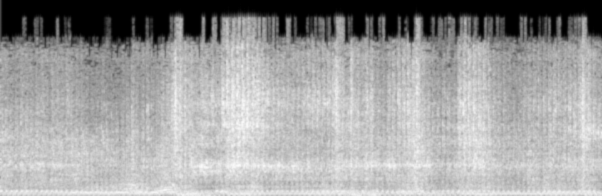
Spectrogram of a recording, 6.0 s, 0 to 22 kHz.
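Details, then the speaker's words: Caterpillar Diesel 70 two-cylinder pony starting motor: loud ragged running, mostly on one cylinder with the second hitting only occasionally, like a bad spark plug while carburetor acts good. "Running on one cylinder. We got one cylinder not Hitting working. on two once in a while. Acts like a spark plug or something was goofy."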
